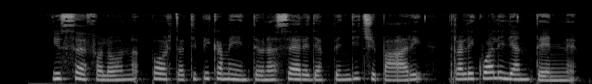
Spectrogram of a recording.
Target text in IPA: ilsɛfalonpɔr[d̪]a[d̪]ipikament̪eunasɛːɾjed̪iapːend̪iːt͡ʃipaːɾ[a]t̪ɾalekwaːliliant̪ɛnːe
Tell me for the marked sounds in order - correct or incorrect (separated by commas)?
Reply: incorrect, incorrect, incorrect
